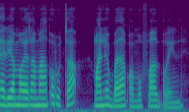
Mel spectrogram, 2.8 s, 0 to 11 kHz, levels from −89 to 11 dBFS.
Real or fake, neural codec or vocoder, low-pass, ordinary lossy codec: fake; autoencoder, 22.05 kHz, a latent of 192 numbers a frame, VITS, trained on many speakers; 9.9 kHz; MP3, 96 kbps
